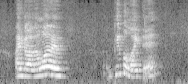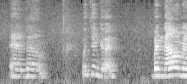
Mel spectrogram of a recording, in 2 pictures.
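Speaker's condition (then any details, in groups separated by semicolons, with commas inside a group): Spastic quadriplegic cerebral palsy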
